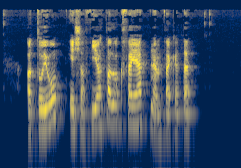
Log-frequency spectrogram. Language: Hungarian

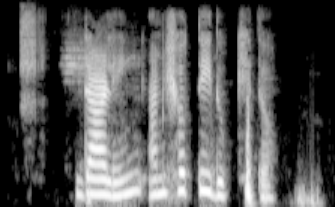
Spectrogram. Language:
Bangla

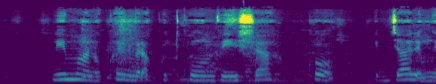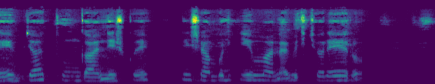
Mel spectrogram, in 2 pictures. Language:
Kinyarwanda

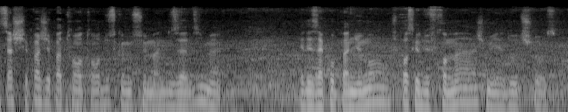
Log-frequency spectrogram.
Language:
French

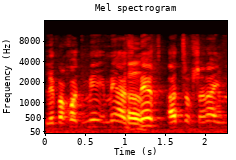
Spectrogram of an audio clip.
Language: Hebrew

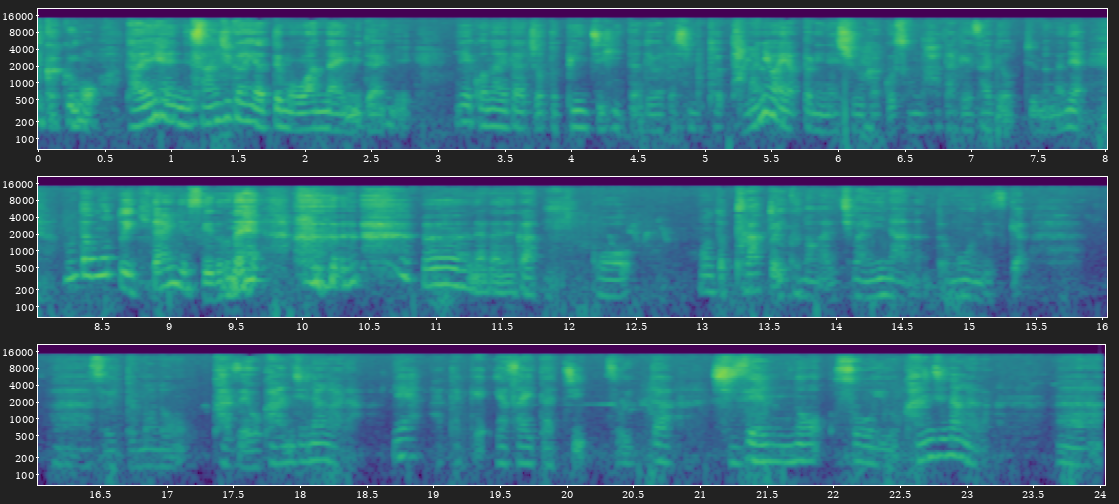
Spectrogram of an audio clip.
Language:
Japanese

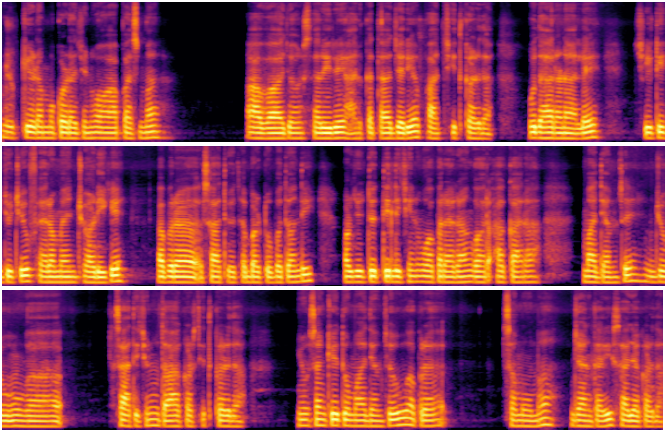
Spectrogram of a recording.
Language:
Garhwali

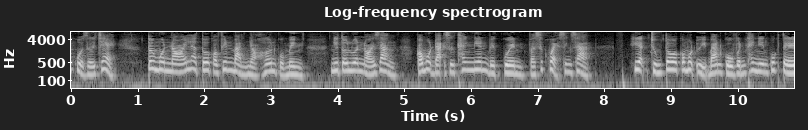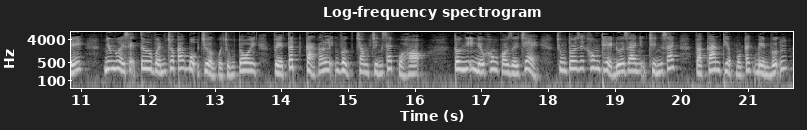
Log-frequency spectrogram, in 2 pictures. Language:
Vietnamese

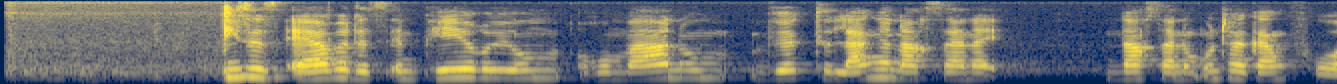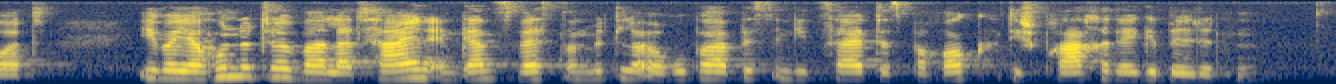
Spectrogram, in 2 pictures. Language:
German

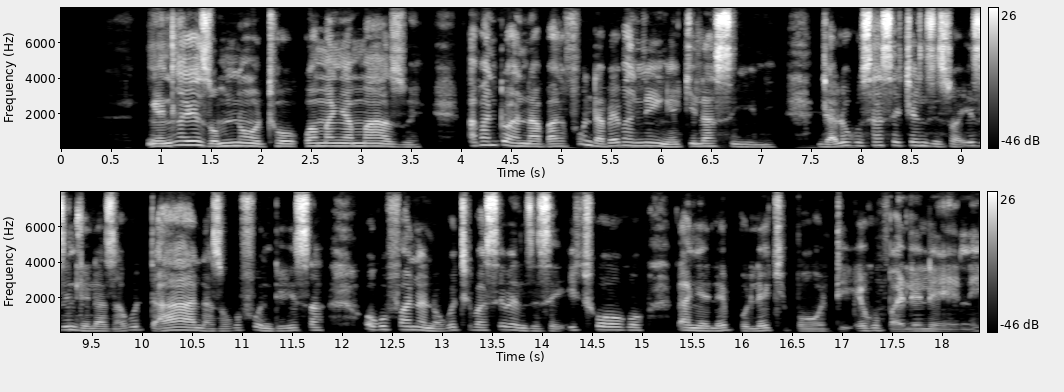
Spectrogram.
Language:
North Ndebele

